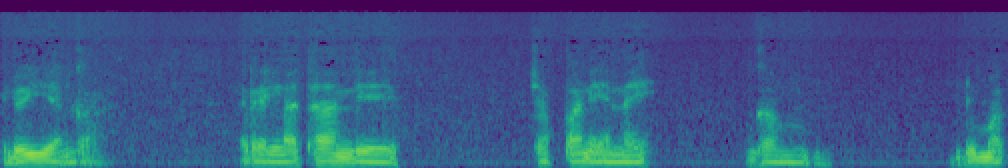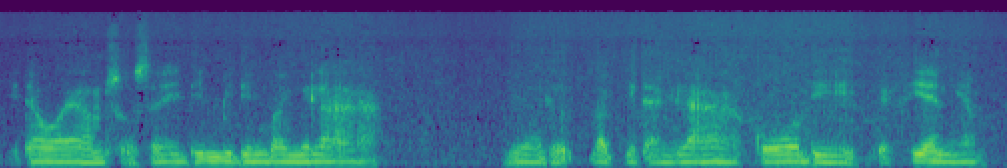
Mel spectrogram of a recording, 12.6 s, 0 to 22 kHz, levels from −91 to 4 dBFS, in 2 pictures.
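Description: Speech with noise suppressor artifacts throughout: the steady background is pulled down by about 12 dB between phrases and swells back under the talking. Unlike the room noise itself, which sits about 18 dB below the speech, this pumping follows the talker frame by frame. From 11.70 to 11.99 s, speech is cut by the noise suppressor: roughly 150 ms of quiet sound is dipped by up to about 11 dB and sounds swallowed. A level drop or dropout would hit loud and soft parts alike, but this one takes only the faint parts, which the suppressor mistook for noise.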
